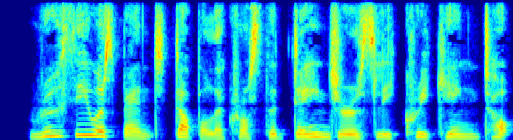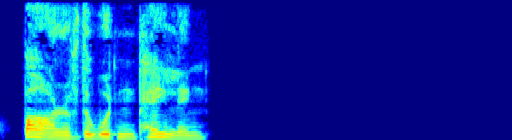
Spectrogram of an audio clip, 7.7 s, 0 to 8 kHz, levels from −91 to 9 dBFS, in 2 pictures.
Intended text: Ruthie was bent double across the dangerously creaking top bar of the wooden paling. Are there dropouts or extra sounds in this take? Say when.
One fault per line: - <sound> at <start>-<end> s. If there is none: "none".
none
